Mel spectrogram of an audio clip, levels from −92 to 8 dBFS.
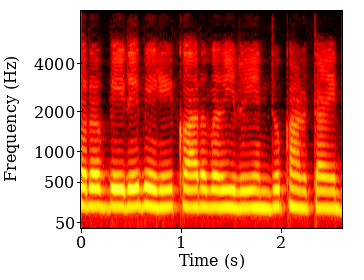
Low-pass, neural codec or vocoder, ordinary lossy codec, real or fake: none; codec, 16 kHz, 0.5 kbps, FunCodec, trained on Chinese and English, 25 frames a second; none; fake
